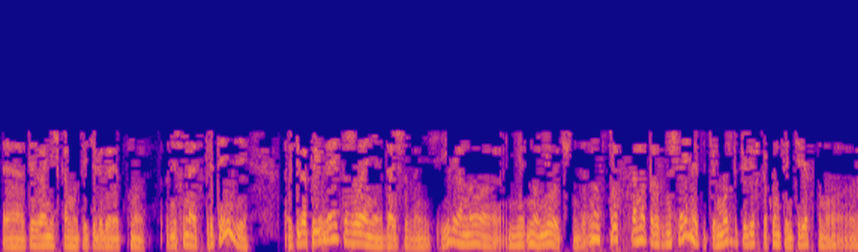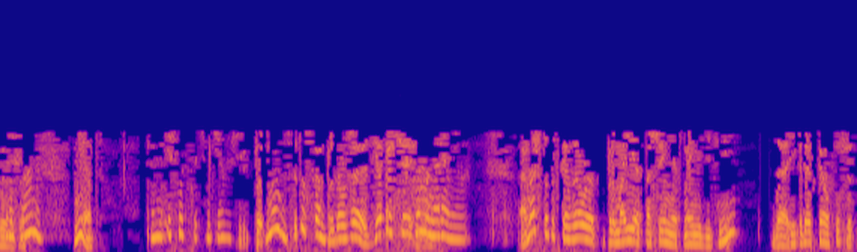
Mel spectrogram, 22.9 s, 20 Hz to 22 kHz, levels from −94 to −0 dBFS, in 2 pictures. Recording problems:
garbled, watery; badly; nothing above 3 kHz
distortion; slight; 10 dB below the speech

